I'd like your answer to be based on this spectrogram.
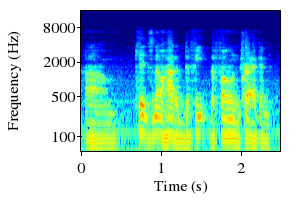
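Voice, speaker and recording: A man's voice: sits low, steady tone, normal speed, fairly bright tone. A middle-aged American man chatting casually over CB radio in a rambling, hesitant way. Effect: CB radio transmission. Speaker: amateur CB radio operator. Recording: muffled CB radio signal with static noise.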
